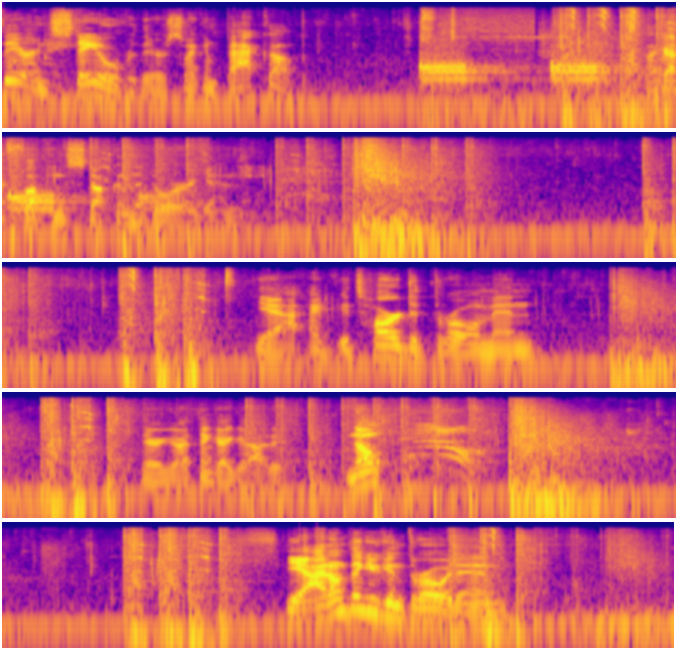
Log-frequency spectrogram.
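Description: Gunshots ring out in rapid bursts, echoing in a hard room.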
